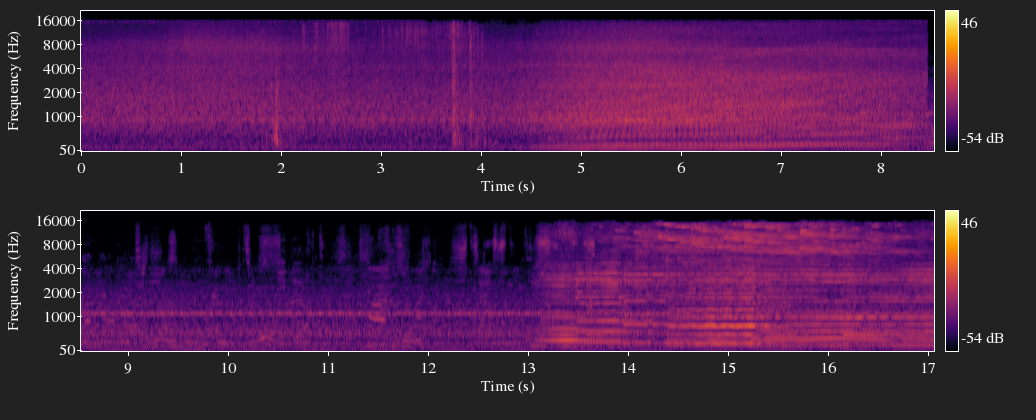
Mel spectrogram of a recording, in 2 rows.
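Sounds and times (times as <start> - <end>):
bus diesel engine pulling away: 0.0 - 8.5, 12.3 - 17.0
traffic noise: 0.0 - 17.0.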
